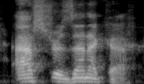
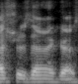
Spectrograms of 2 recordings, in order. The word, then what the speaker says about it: AstraZeneca: is all about with AST uh let me pronounce that right astrazenica yeah astroica so basically I'm partnering up with astrazenica um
